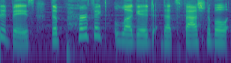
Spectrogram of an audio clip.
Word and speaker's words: Beis: let me just say bass is spelled be i s but it sounds like Bas okay get sophisticated go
